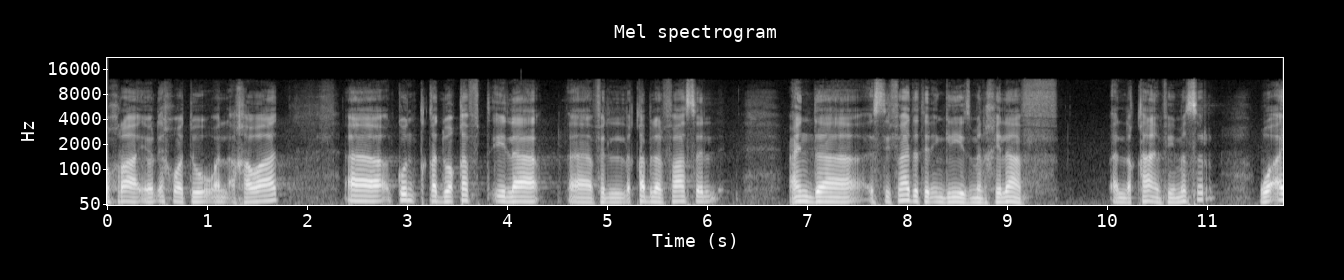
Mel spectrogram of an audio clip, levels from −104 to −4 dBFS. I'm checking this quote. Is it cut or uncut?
uncut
